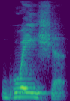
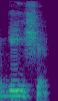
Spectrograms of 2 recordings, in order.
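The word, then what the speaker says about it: gueixa: pelo seguinte, na palavra geixa, o som do uciado. Eu não falo guiisha, eu falo é geixa.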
